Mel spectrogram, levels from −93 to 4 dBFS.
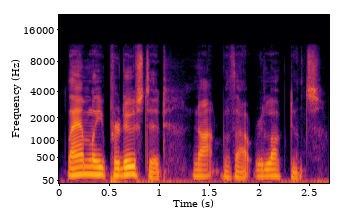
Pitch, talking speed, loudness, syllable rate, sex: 115 Hz, 135 wpm, -18 LUFS, 5.9 syllables/s, male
